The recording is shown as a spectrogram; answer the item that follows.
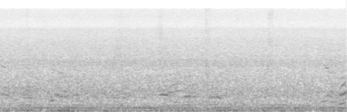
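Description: Floodwater rushing steadily across a road, with a pickup truck's engine running as a low steady hum as the truck drives slowly through the water. Faint voices murmur in the background.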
